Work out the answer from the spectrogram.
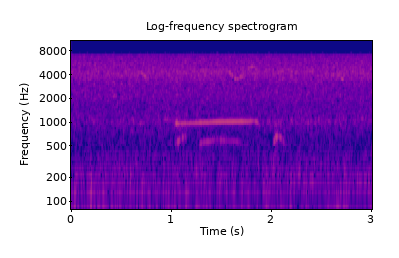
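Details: A long-legged buzzard at its nest with young at evening feeding, Israel, 2 April 2023, gives one drawn-out, thin whistled mew lasting almost a second, then a brief clipped note, over steady low wind rumble.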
